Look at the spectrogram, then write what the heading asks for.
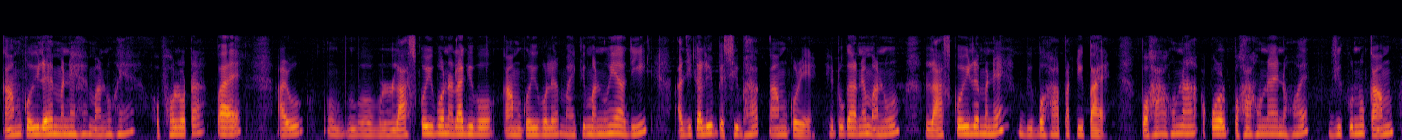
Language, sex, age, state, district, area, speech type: Assamese, female, 60+, Assam, Dibrugarh, rural, spontaneous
